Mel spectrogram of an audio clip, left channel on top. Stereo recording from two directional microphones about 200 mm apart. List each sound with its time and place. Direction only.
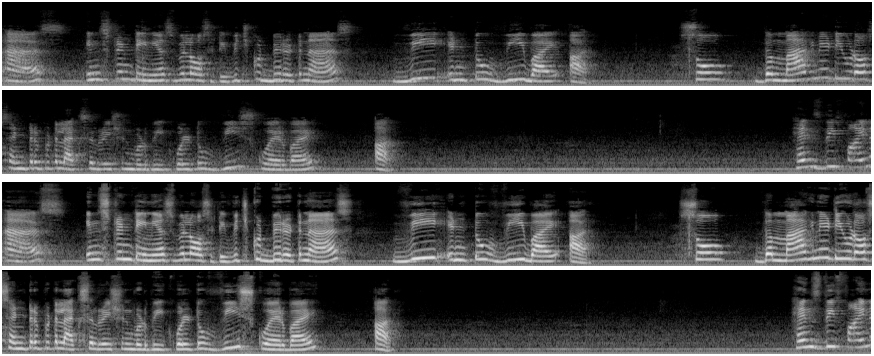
0.8 s a woman's voice: 50° right (ahead or behind)
6.8 s a woman's voice: 50° right (ahead or behind)
16.6 s a woman's voice: 50° right (ahead or behind)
